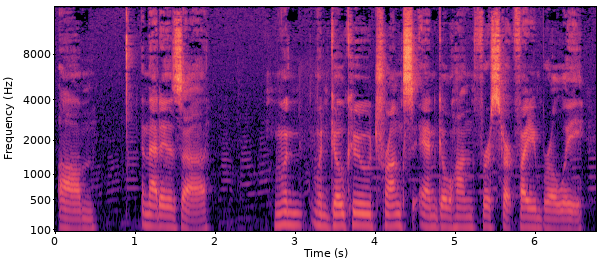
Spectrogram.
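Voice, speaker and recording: A man hosts a casual review podcast in an animated, conversational way, with music in the background. His voice sits at a middle pitch, and he talks through his opinions loosely and informally. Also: slow. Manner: giggly, animated quote re-enacting. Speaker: podcast host.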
